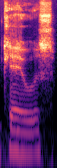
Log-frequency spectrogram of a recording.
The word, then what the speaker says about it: Chaos: Ouais, avec le S, Chaos. – Chaos, pardon.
